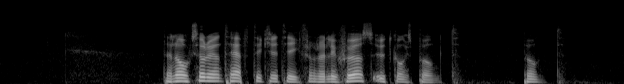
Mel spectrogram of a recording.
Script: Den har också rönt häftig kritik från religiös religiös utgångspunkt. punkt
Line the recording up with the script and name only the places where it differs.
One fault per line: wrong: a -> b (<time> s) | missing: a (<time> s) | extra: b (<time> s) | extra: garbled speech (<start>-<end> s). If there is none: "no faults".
missing: religiös (3.7 s)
